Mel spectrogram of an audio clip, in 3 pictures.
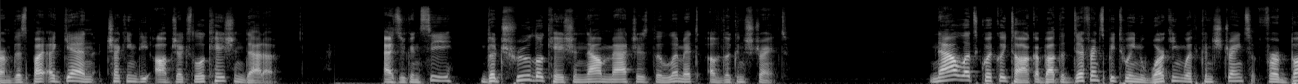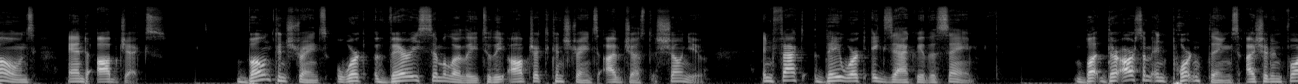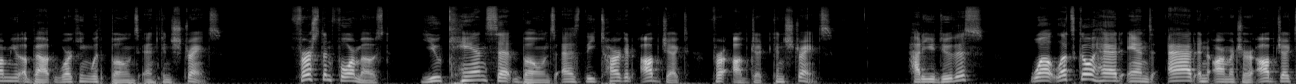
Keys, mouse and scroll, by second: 3.2 g, 38.0 click.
